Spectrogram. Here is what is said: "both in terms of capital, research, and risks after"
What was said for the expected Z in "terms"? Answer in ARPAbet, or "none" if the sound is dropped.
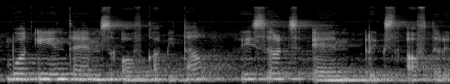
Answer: S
